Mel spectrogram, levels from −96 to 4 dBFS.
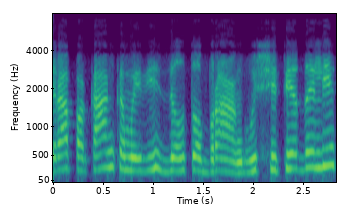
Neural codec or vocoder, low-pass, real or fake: none; 7.2 kHz; real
